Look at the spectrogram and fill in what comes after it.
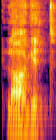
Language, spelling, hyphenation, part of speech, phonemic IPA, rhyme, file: Norwegian Bokmål, laget, la‧get, verb, /ˈlɑːɡət/, -ət, Nb-laget2.ogg
- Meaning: simple past and present perfect of lage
